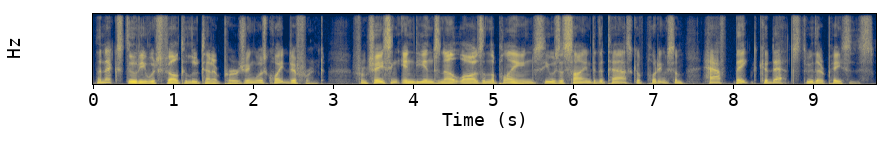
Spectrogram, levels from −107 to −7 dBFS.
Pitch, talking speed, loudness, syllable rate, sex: 125 Hz, 210 wpm, -19 LUFS, 5.5 syllables/s, male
